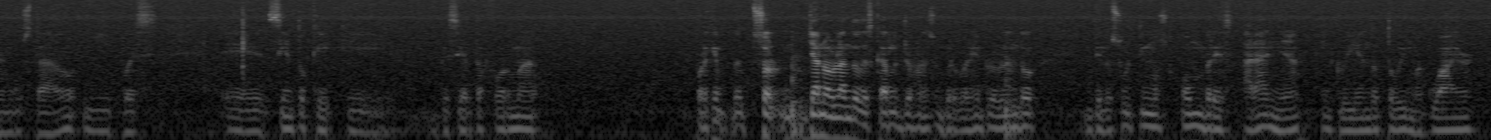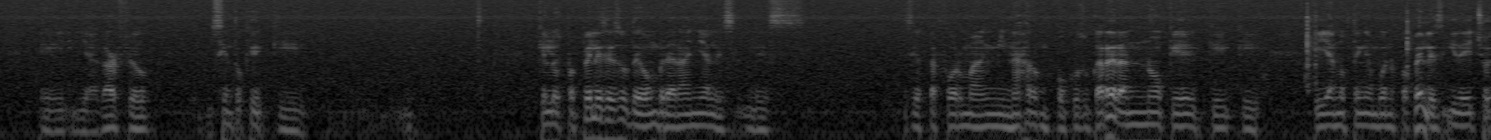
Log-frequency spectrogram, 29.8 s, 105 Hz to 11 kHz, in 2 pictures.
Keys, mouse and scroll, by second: 0.0 click, 3.6-5.4 ctrl+drag, 5.6 ctrl+click, 6.5 ctrl+click, 7.8 ctrl+click, 8.7 ctrl+click, 9.2 ctrl+click, 10.9 ctrl+click, 11.5-13.7 ctrl+drag, 15.6-18.1 ctrl+drag, 18.2-20.6 ctrl+drag, 20.7 ctrl+click, 22.4 ctrl+click, 23.3-24.4 ctrl+drag, 24.5-25.7 ctrl+drag, 27.9 f, 28.6 click, 29.1-29.8 ctrl+drag.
